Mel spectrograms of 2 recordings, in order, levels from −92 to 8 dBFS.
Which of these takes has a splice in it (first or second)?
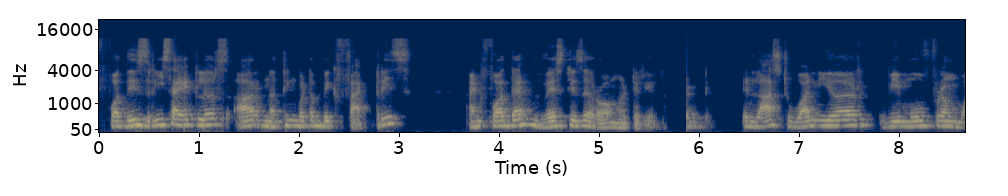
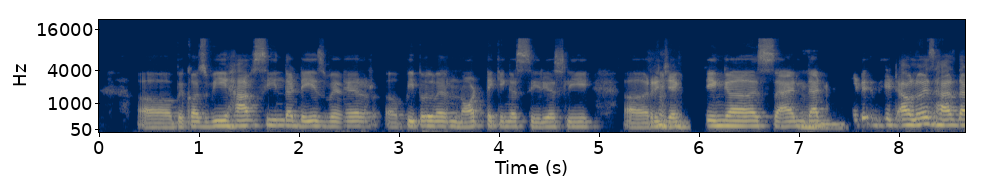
first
